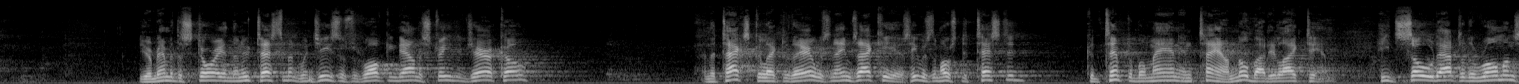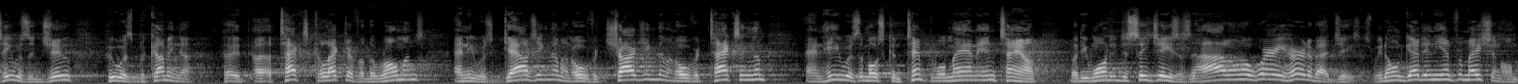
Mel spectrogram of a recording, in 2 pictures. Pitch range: 155-205 Hz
